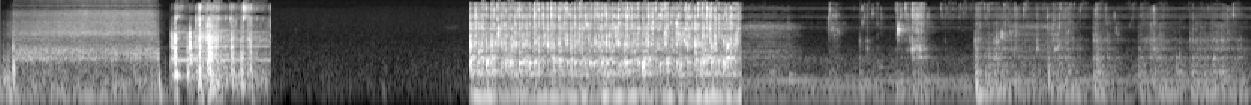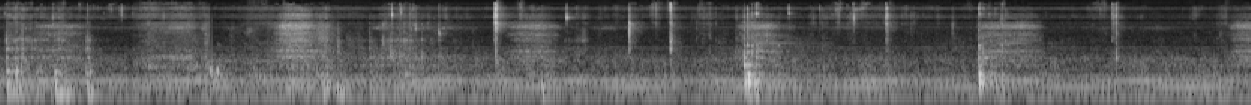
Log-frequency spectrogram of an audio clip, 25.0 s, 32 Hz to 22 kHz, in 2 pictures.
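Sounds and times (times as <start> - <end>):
water running from tap: 4.7 - 7.4.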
